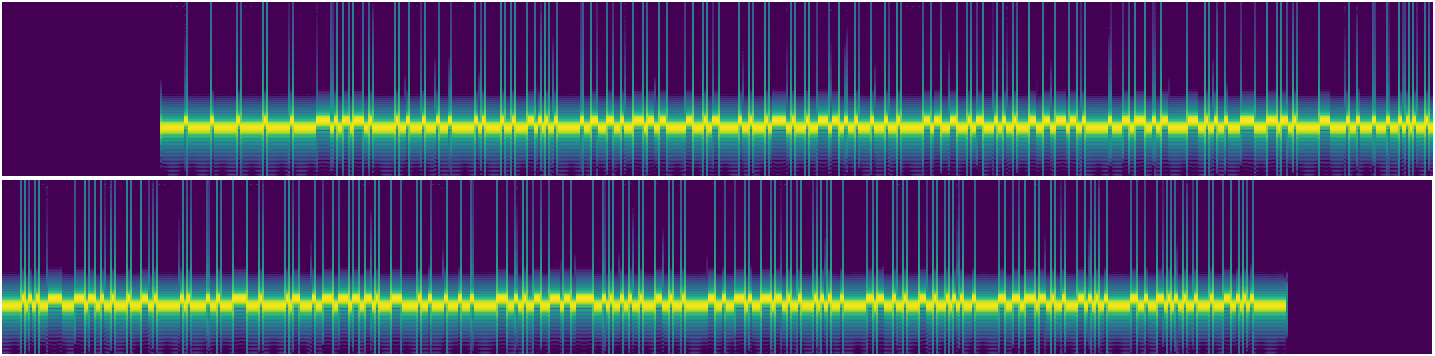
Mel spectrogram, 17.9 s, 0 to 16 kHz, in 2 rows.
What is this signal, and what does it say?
RTTY (45.45 baud, 170 Hz shift), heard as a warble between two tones, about 1120 Hz centre. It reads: 1X4WP VCV31 1LCC8 UNVN9 M16YO 7X9BA GM1NW TF0PH 6L06I 4PR76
